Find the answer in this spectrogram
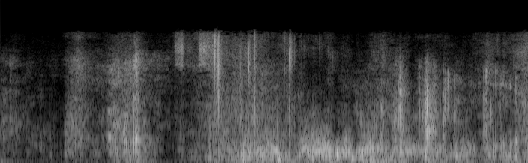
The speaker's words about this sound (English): Oh, sorry about that. My puppy just got into the pizza.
